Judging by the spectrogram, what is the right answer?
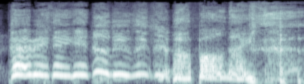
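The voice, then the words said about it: Imitates another person's singing voice. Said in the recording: “my Brittany impersonation”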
